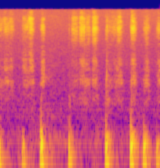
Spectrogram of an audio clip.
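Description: Dry-erase marker writing on a whiteboard: a run of short, irregular strokes as words are written.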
